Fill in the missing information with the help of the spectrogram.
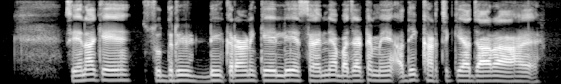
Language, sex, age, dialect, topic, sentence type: Hindi, male, 25-30, Garhwali, banking, statement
